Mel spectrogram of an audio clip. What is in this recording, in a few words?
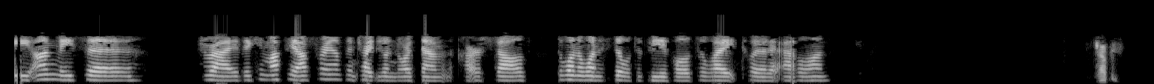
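police dispatch, scanner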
